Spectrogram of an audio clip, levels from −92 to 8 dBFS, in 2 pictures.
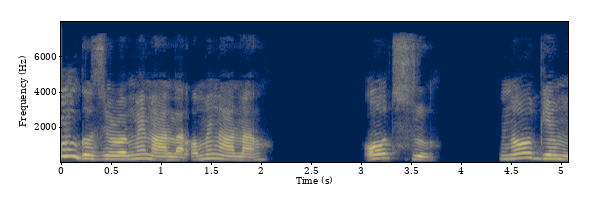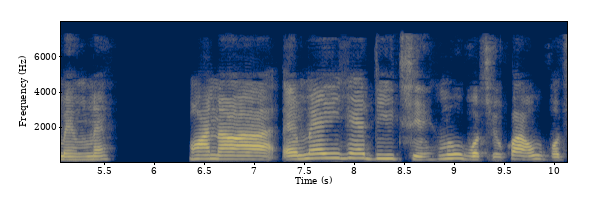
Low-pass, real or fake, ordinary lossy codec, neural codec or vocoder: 7.2 kHz; fake; AAC, 32 kbps; codec, 24 kHz, 1 kbps, SNAC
